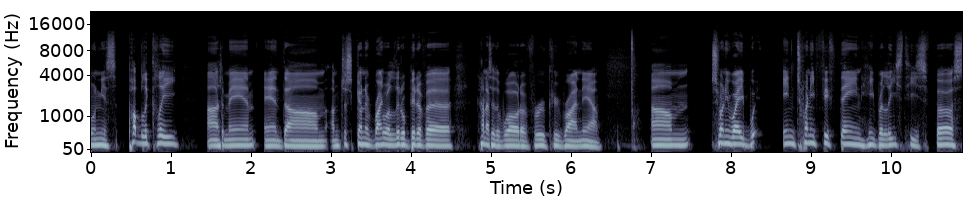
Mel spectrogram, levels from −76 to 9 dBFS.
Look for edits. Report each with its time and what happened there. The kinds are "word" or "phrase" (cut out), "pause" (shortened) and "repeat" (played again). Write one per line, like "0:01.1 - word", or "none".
0:01.6 - phrase
0:03.6 - phrase
0:05.0 - phrase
